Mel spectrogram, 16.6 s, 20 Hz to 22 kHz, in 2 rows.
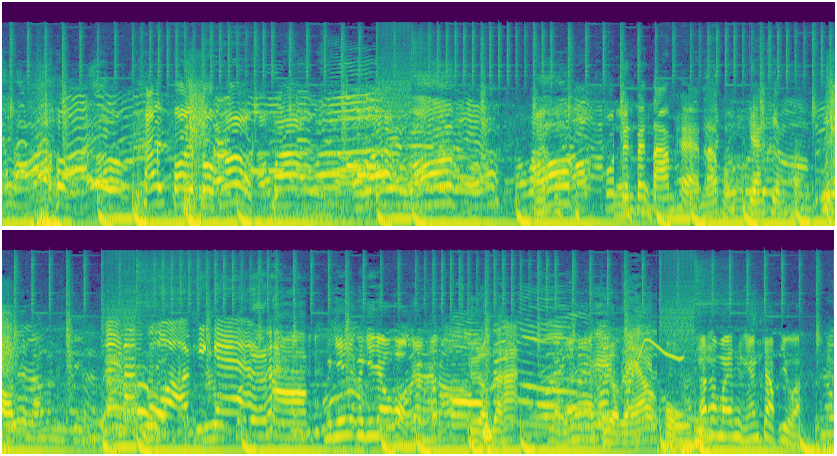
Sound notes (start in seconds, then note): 3.8 yelling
